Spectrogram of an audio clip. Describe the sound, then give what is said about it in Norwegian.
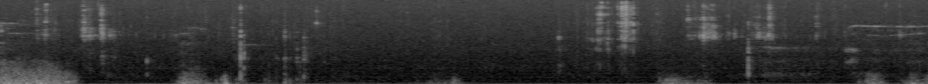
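Pages of a Bible are leafed through, giving a few faint, brief papery rustles and flicks separated by quiet pauses, with no talking. “Jeg må bare bla litt.”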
